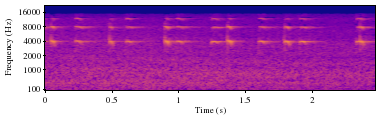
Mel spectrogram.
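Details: On the Arabian Sea coast of South India in June 2020, squirrels call loudly over everything, giving sharp, high chipping notes in quick, uneven bursts.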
